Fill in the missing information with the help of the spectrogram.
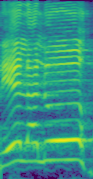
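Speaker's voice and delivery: high, loud call to the dog. Retold or imitated. Owner calling his dog Lalu, loud high call. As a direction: call out across the yard.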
